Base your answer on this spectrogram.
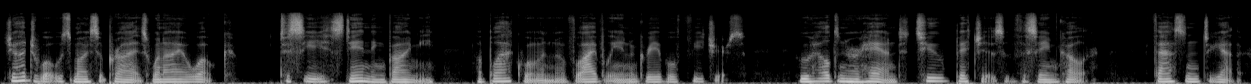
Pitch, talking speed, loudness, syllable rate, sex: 125 Hz, 165 wpm, -23 LUFS, 5.1 syllables/s, male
